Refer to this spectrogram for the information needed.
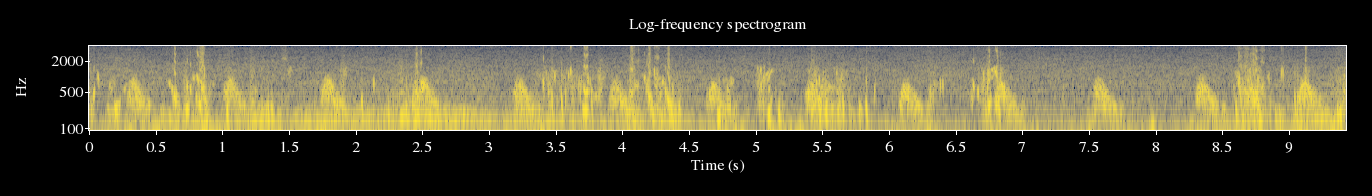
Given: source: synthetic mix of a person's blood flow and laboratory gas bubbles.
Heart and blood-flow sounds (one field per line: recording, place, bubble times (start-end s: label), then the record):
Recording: Doppler ultrasound of blood flow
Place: subclavian vein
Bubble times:
0.00-0.31 s: bubbles
0.56-0.94 s: bubbles
0.99-1.08 s: bubbles
1.20-1.53 s: bubbles
1.87-1.95 s: bubbles
2.01-2.17 s: bubbles
2.21-2.54 s: bubbles
3.33-3.90 s: bubbles
4.02-4.46 s: bubbles
4.67-4.86 s: bubbles
4.98-5.23 s: bubbles
5.38-5.93 s: bubbles
6.29-6.44 s: bubbles
6.58-6.88 s: bubbles
8.56-9.18 s: bubbles
9.33-9.43 s: bubbles
From the record:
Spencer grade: 3 (all of the cardiac periods contain showers or single bubble signals, but not dominating or overriding the cardiac motion signals)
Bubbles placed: anywhere in the cardiac cycle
